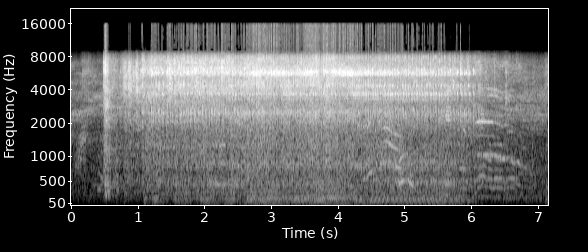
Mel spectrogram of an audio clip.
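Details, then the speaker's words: VW Type 3 1600 cc single-port engine, first start after rebuild, after an earlier backfire: sharp bang, then it catches and races briefly before sagging away; out of fuel, the poured-in gas used up, won't stay running. "Yeah. No gas again. We just used all that gas I poured in there."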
